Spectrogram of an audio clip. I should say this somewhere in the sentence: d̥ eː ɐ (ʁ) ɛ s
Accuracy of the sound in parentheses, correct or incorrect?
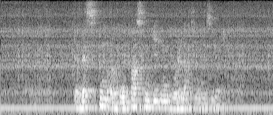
incorrect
